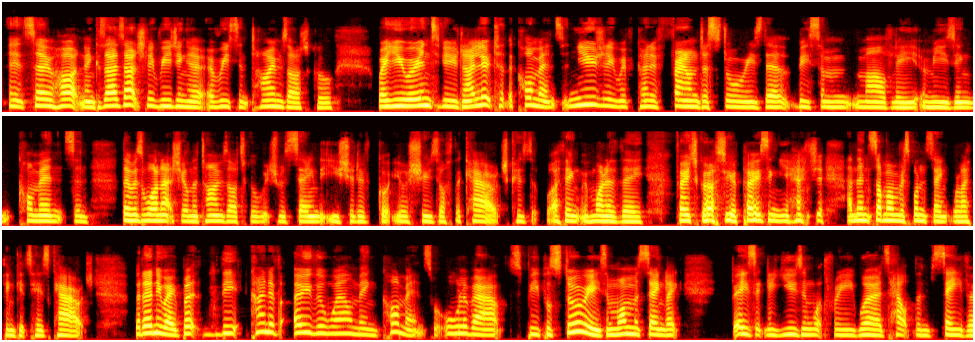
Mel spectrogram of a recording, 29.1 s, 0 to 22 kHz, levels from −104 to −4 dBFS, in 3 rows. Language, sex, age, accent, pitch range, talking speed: English, female, 30-49, British, 190-235 Hz, 225 wpm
